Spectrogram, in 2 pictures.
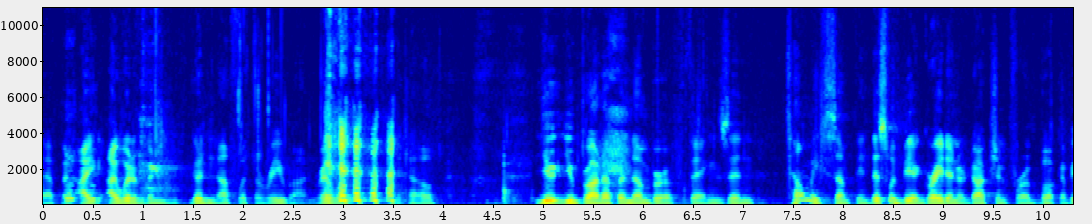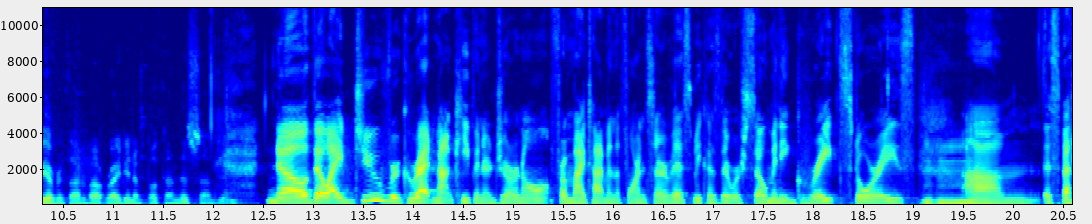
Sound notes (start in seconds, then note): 2.8 laughing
